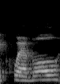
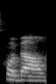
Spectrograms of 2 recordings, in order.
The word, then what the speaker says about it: Quibell: yeah definitely says when people say quibble he says it's quabelle but I don't quibble about it quebel is so much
